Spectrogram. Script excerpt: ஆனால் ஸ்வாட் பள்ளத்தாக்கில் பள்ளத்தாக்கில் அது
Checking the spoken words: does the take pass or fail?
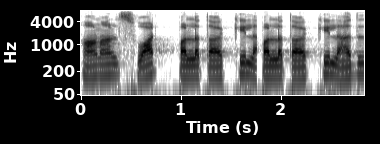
pass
